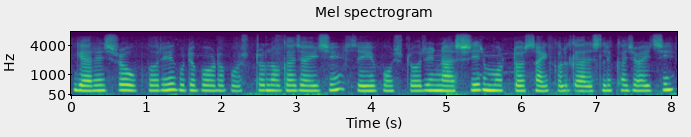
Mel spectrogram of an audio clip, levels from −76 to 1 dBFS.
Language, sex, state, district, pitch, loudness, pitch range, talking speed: Odia, female, Odisha, Khordha, 245 Hz, -14 LUFS, 235-255 Hz, 120 wpm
